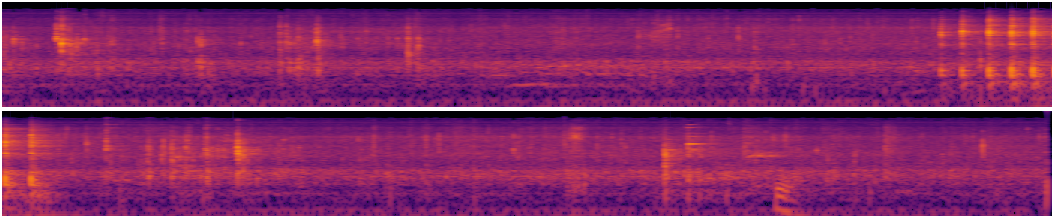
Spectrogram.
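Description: Mussel shells clinking and scraping as they are stirred in a pan with a metal spoon, over the steady hiss of a simmering sauce. A quick run of about eight clatters comes about six seconds in.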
